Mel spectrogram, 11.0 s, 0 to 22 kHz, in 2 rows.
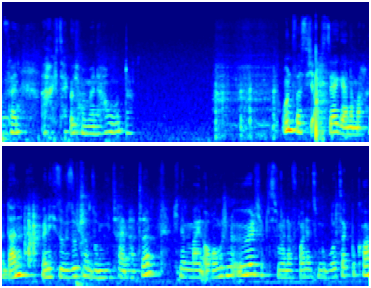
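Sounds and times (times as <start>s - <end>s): woman blowing out breath: 3.2s - 4.2s.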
